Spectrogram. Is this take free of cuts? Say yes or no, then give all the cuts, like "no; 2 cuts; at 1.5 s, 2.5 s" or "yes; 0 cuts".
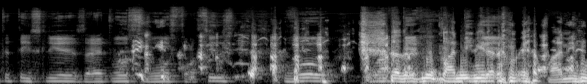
yes; 0 cuts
